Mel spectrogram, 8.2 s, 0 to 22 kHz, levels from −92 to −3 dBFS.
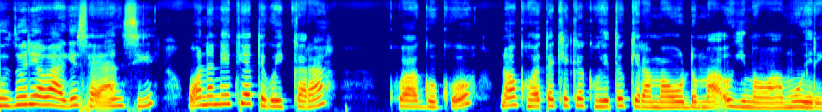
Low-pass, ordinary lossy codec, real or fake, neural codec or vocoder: none; none; fake; vocoder, 44.1 kHz, 128 mel bands, Pupu-Vocoder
